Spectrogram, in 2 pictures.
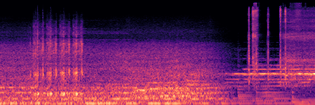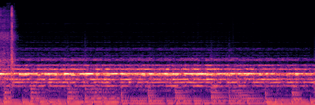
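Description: A few quick mechanical clicks, then a rapid burst of crisp shutter snaps close to the microphone, followed by a steady hum.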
